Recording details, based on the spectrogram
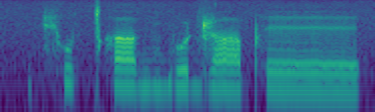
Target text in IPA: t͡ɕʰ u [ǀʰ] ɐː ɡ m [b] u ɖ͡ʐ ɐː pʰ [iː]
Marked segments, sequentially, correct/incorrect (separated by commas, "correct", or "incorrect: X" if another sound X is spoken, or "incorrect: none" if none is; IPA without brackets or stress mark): correct, correct, incorrect: eː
